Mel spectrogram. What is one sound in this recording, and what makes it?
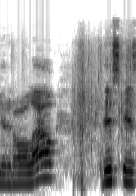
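A small plastic packet crinkles under a hand.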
